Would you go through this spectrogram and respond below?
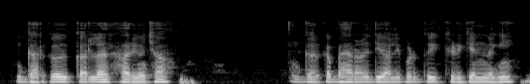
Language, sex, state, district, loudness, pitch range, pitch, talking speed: Kumaoni, male, Uttarakhand, Tehri Garhwal, -16 LUFS, 110-115 Hz, 115 Hz, 160 wpm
